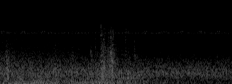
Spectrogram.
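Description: A wooden chest creaks open.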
